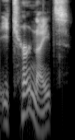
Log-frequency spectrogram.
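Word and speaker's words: Eternights: that's pretty cool uh eternites am i pronouncing that correctly yeah eater night night eternity like eternal nights eternal nights ps4 ps5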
